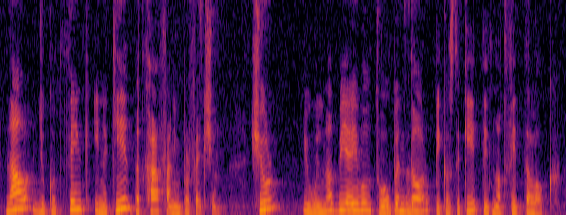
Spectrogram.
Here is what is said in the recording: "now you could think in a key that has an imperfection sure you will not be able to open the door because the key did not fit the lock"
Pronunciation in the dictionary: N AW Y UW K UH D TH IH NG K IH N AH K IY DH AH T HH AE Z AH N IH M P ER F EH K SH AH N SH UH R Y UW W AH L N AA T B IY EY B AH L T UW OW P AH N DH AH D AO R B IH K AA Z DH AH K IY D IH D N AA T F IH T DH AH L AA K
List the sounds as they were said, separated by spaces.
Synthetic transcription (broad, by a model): N AW Y UW K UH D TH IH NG K IH N AH K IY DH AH T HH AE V AH N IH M P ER F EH K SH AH N SH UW R Y UW W AH L N AA T B IY EY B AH L T UW OW P AH N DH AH D AO R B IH K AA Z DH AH K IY D IH D N AA T F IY T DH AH L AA K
